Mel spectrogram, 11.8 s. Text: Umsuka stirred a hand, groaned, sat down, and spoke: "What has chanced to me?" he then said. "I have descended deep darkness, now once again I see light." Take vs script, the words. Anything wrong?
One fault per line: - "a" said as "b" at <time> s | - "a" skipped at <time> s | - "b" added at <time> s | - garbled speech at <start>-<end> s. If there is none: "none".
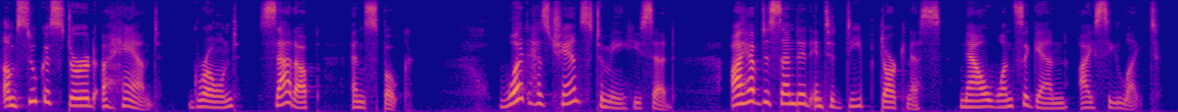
- "down" said as "up" at 2.9 s
- "then" skipped at 6.4 s
- "into" added at 8.1 s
